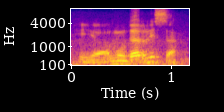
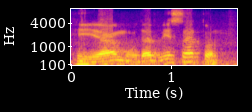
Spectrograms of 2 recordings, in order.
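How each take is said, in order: First: The last word ends with a clipped '-ah' sound. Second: The last word ends with a full '-tun' ending.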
